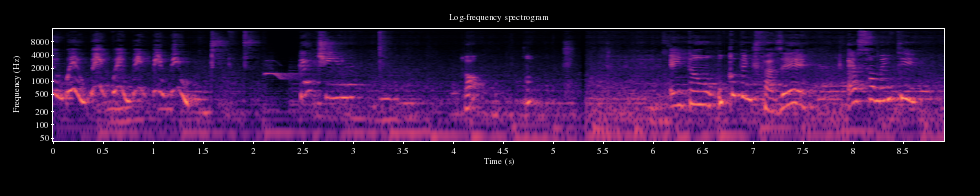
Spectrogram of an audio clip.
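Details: Young woman with Tourette syndrome, diagnosed around age 15-16, with motor tics of face, head, jaw and mouth; apparently produces her recurring vocal tic "gatinho" mid-sentence; vocal tic (Tourette syndrome).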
